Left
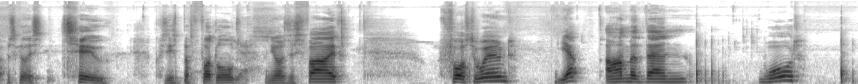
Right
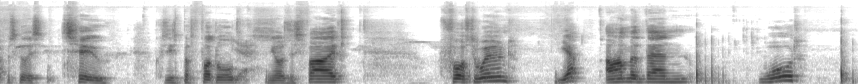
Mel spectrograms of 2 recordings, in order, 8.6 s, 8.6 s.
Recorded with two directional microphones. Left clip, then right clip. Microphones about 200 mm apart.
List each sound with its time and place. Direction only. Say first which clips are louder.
0.1 s speech: left 4 dB; 45° left (ahead or behind)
